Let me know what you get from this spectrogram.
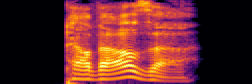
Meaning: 1. comparative degree of pervers 2. inflection of pervers: strong/mixed nominative masculine singular 3. inflection of pervers: strong genitive/dative feminine singular
- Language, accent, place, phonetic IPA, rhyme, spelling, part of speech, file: German, Germany, Berlin, [pɛʁˈvɛʁzɐ], -ɛʁzɐ, perverser, adjective, De-perverser.ogg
